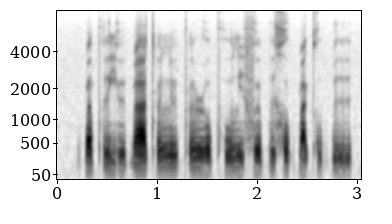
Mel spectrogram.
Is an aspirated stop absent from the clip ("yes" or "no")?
no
